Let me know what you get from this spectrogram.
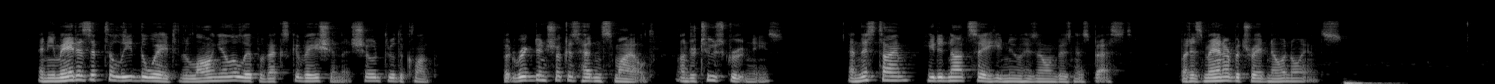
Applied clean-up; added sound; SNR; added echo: none; none; none; none.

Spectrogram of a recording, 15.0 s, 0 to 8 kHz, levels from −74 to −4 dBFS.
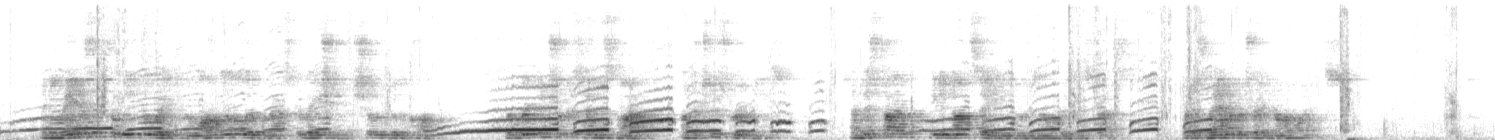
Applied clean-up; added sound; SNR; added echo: none; Chicken, rooster; -4 dB; reverberation time 0.7 s.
